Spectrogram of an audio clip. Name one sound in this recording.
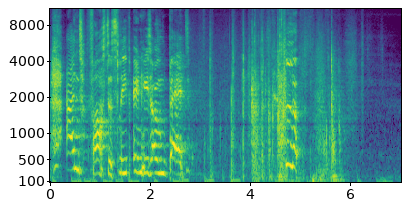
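An older woman shouts angrily.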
